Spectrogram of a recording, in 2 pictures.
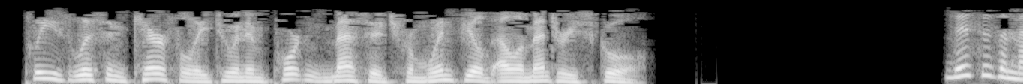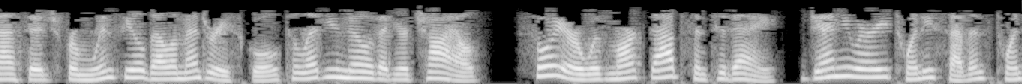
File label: Voicemail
